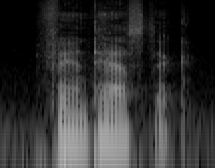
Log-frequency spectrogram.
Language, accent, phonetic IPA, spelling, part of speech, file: English, US, [fɛə̯nˈtʰæs.tɪk(ʰ)], fantastic, adjective / noun, En-us-fantastic.ogg
- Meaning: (adjective) 1. Wonderful; marvelous; excellent; extraordinarily good or great (used especially as an intensifier) 2. Existing in or constructed from fantasy; of or relating to fantasy; fanciful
